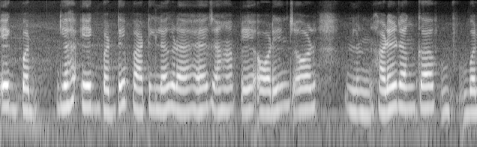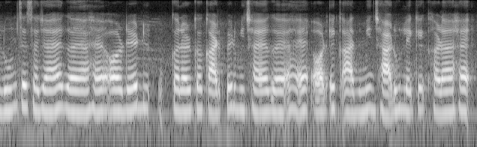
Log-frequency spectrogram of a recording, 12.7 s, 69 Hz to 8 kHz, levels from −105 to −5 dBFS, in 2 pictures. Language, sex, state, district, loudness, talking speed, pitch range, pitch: Hindi, female, Jharkhand, Jamtara, -17 LUFS, 165 wpm, 215-240 Hz, 225 Hz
